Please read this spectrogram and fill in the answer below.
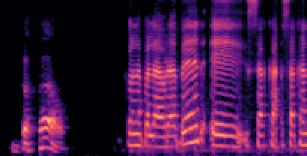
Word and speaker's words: Bethel: With the letter bet, we get words like Bethel, Con la palabra bet sacan la palabra Betel, which is pronounced Bet-El, cual se pronuncia Bet-El, which means house of God.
